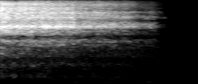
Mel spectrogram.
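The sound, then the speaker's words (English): A deep breath is drawn in through the nose during a guided breathing exercise. It is a soft, steady, airy hiss that lasts about a second and a half, fades, then stops into silence. “Breathe one more time in through the nose.”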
